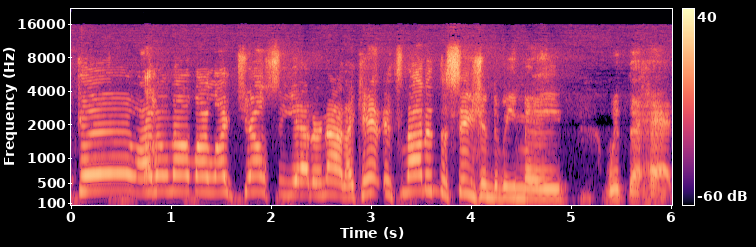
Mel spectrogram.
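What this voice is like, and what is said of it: Pittsburgh Yinzer accent. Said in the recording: “that Yinzer accent.”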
